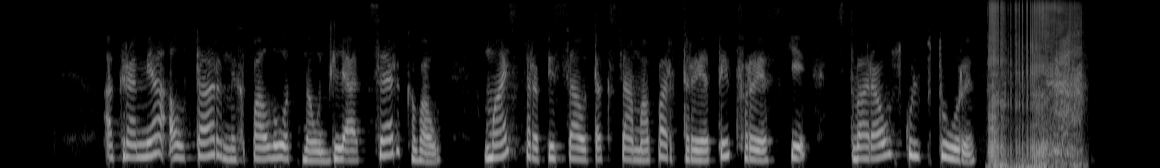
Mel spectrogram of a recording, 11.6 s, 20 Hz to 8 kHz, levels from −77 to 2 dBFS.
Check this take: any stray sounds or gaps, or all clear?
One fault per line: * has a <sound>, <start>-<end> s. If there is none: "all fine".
* has a squeak, 9.9-10.9 s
